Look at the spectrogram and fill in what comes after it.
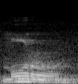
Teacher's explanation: Ini dhammah tebal ya. Ra sukun setelah dhammah tebal.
